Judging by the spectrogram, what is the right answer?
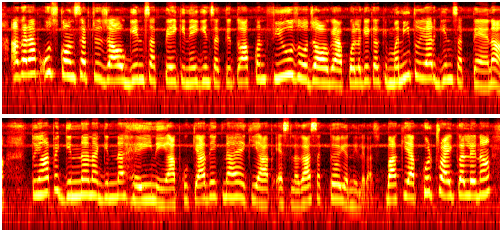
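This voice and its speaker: A woman's voice: sits high, slight background noise. A woman teaching English grammar in a classroom style, asking questions and answering them herself. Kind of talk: classroom lesson.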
